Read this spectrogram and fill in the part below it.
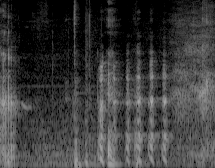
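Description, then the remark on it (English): A person sputters and spits out a mouthful of drink in a rapid series of wet, choking bursts, moderately loud, then trails off into breathy noise. “You spit. That was gross.”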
